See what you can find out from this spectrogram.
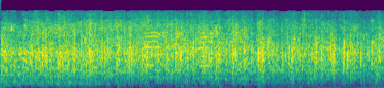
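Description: Sustained audience applause, a dense wash of many hands clapping at steady loudness for the whole stretch, with no voices rising above it.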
